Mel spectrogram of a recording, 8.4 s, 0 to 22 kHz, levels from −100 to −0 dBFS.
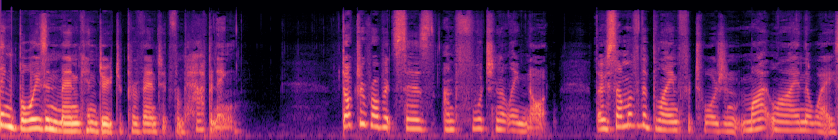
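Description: From 0.0 to 0.32 s, just before "and men can do", the peaks sound flattened and crackly. This is microphone overload, likely from input gain set about 2 dB too high, clipping a small fraction of samples. At 0.11 s the level drops abruptly by about 3 dB, likely the microphone volume being stepped down. At 1.11 s, between "and men can do" and "to prevent it from", a second step down of about 5 dB follows, likely from the same automatic correction.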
